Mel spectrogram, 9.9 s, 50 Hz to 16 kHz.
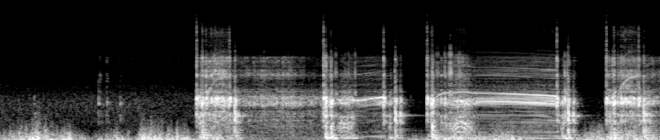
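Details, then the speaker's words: Neglected Oliver 1365 diesel tractor cranked on a jump pack in heavy wind: starter turns it in short uneven bursts with a whirring drone, not starting; abnormal cranking, owner suspects a problem under the valve cover, unconfirmed. "Okay. Well, this is interesting because the sound that I'm getting is in fact like there is sadness under the valve cover which we did not conclusively see."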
